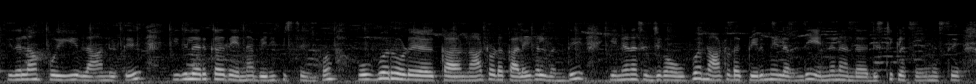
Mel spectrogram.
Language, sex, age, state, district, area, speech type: Tamil, female, 18-30, Tamil Nadu, Madurai, urban, spontaneous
